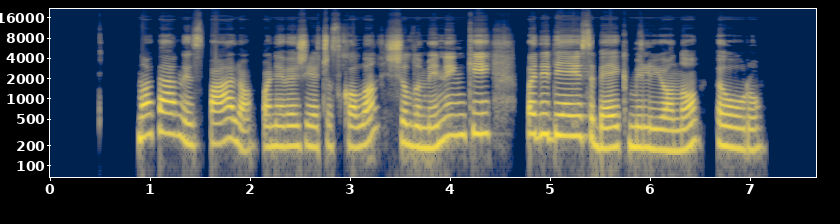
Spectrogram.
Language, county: Lithuanian, Kaunas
